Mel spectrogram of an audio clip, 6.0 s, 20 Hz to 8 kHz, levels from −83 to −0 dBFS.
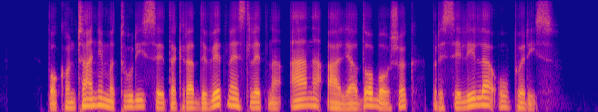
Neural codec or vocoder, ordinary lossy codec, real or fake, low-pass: codec, 16 kHz, 0.3 kbps, FocalCodec; none; fake; none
